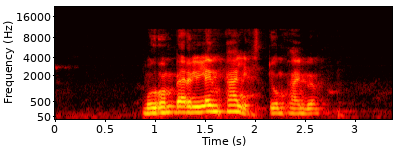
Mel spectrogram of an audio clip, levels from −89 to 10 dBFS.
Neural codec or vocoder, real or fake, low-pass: codec, 24 kHz, 3 kbps, HILCodec; fake; 10.8 kHz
